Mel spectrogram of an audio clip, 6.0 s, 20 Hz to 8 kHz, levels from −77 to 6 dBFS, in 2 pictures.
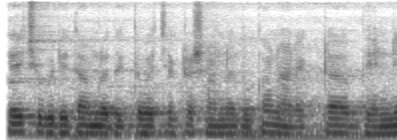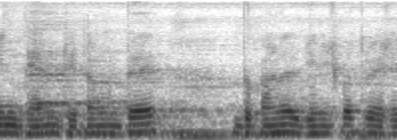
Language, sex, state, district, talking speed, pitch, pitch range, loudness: Bengali, male, Tripura, West Tripura, 160 wpm, 120 Hz, 115-125 Hz, -16 LUFS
